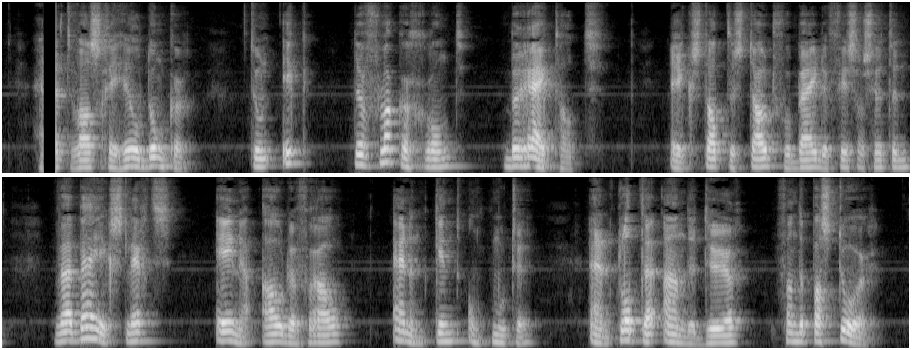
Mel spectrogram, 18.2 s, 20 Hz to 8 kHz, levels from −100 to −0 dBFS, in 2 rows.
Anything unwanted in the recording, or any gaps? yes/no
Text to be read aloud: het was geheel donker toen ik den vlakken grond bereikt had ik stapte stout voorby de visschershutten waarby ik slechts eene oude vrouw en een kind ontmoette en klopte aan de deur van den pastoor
yes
